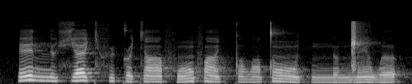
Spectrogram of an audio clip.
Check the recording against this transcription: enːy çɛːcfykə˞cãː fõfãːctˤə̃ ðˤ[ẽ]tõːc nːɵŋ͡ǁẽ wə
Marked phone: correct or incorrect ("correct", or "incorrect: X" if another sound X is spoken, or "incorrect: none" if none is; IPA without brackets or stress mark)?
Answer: correct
